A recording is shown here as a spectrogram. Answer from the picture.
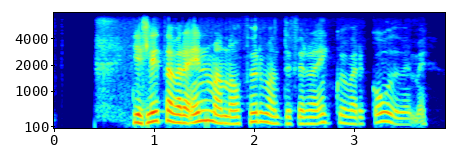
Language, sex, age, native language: Icelandic, female, 30-39, Icelandic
